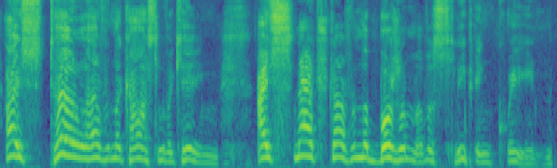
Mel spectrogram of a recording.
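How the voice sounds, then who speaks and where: A cold, ranting duke. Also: male voice, very animated, normal speed, slightly rough, full character voice. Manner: shrill, theatrical outbursts.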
